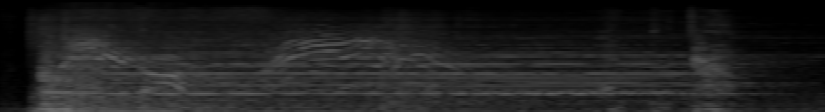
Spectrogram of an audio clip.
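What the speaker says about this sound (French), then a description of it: "Un chat qui sort du frigo, c'est normal" A cat meows repeatedly, close and fairly loud, with three drawn-out calls spread across a quiet indoor room, the last one shorter and sharper.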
